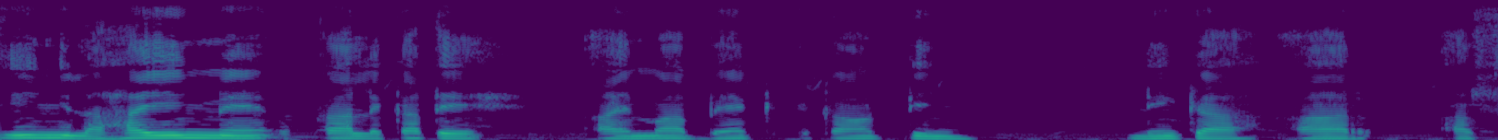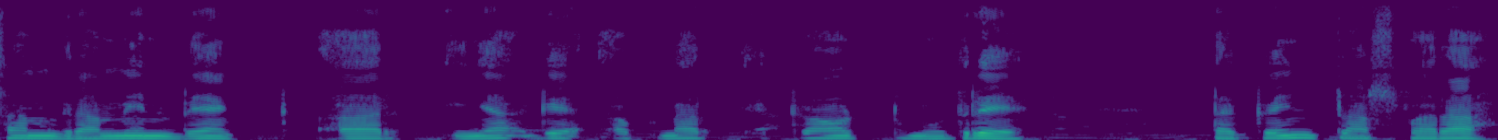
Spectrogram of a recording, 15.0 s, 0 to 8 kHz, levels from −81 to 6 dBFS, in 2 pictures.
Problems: none marked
